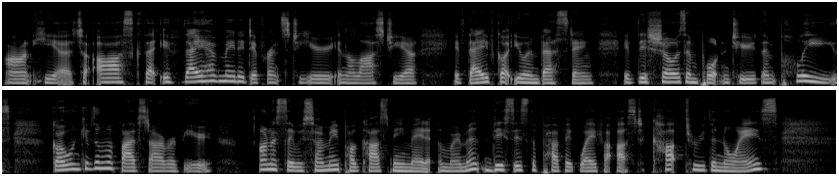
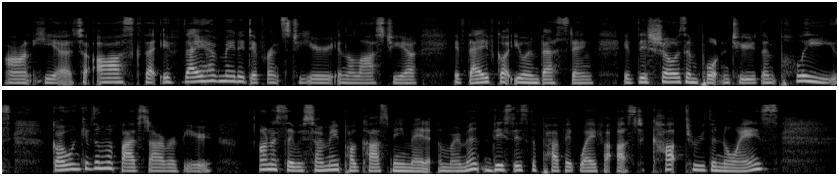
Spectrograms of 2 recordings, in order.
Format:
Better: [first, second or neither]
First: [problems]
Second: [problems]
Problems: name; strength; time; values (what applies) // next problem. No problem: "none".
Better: first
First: none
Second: garbled, watery; slightly; nothing above 10.5 kHz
